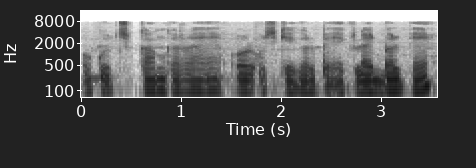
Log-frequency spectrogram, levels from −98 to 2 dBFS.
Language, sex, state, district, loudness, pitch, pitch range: Hindi, male, Arunachal Pradesh, Papum Pare, -18 LUFS, 95 Hz, 90-100 Hz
